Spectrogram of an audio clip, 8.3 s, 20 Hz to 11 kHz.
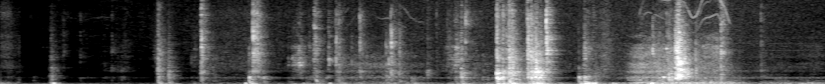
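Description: A 2.5-inch SSD being slid out of the drive bay of a white polycarbonate MacBook: scattered clicks and scraping of metal and plastic as it is worked loose and drawn out, loudest about five seconds in.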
